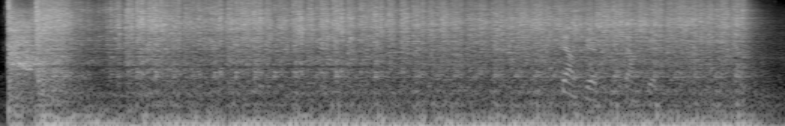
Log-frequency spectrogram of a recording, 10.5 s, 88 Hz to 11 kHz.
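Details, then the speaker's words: 1956 Ford F100 with big block 460 V8 fired for the first time, cam broken in: catches quickly and settles into a deep, steady, even rumble; normal start and rev, sounds healthy and strong. "all right that's it on the big block 460 she's fired up we broke the cam in it was giving us a little bit of a struggle but we got her handled"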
